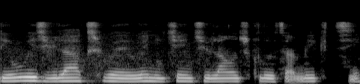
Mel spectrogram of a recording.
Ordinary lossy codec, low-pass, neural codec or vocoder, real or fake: none; 7.2 kHz; none; real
